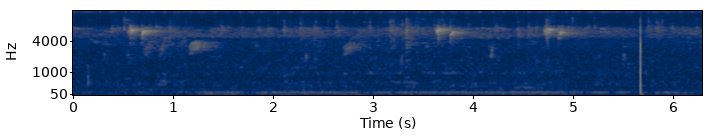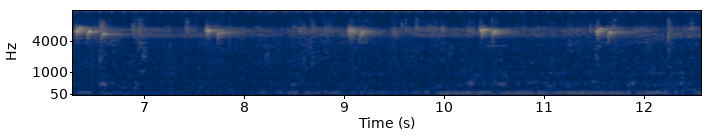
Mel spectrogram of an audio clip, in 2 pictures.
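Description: Parakeets give short, very high chirps, repeated about every second over a steady low hum.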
